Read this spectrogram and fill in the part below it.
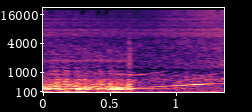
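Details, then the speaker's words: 2023 Ford Super Duty 6.7 High Output Pro Power onboard outlet running a vacuum plus a second load: the motor whine sags under the added load, then climbs back. The inverter is overloaded and can't run both. "you can hear the power drop right away this thing can't run them together"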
